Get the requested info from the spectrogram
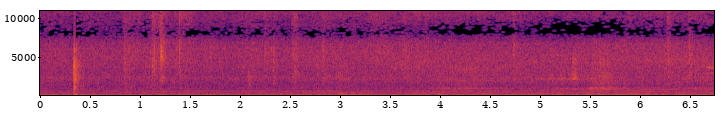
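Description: MTR K-Train electric multiple unit standing at a platform with its doors open: a steady hum and rumble from the train and station, with a thin steady tone over it. A single sharp knock comes about a third of a second in.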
